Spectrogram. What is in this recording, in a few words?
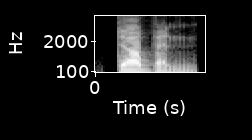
"dubbin", American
